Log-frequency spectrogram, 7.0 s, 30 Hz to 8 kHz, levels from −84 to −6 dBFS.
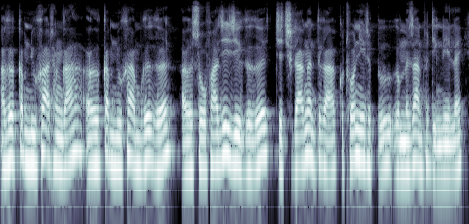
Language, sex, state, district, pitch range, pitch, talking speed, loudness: Wancho, male, Arunachal Pradesh, Longding, 125-150 Hz, 135 Hz, 215 wpm, -14 LUFS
